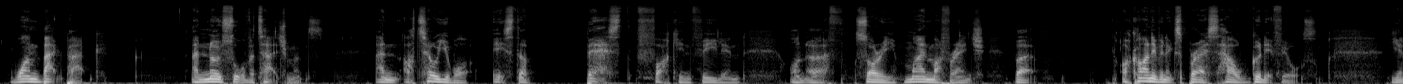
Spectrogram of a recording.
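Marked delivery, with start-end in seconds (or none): 4.9-8.5 soft, slow emphasis. Real, not acted. Savouring freedom.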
